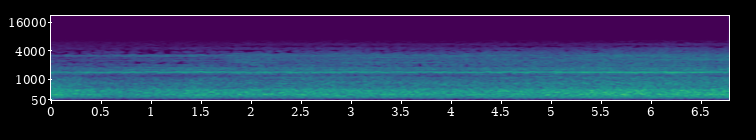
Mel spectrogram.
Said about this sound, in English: When the tail is pointing towards the landing platform, the retrojets will open. The jets are about to fire. Prepare for deacceleration.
